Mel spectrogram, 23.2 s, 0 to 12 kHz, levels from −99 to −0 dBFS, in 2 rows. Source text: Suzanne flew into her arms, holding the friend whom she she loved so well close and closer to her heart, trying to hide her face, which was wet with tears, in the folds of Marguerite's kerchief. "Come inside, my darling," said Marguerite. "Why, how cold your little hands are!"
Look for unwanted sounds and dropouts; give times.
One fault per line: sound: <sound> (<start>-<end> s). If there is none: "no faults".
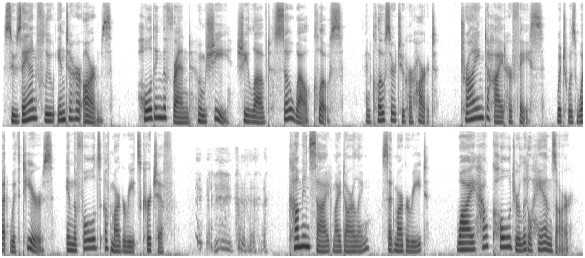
sound: laugh (15.5-17.0 s)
